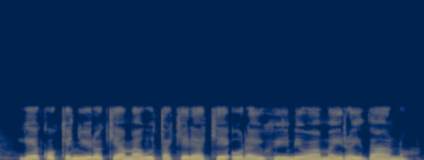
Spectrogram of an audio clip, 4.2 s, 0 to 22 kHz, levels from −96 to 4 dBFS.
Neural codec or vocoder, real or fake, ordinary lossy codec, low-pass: none; real; none; 7.2 kHz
